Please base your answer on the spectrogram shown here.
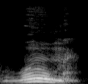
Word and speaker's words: womb: the way that's spelled womb that the b is just about silent on that thing womb in fact it might be totally silent but this isn't health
